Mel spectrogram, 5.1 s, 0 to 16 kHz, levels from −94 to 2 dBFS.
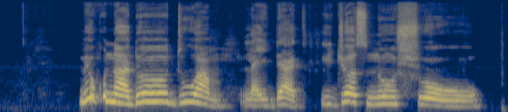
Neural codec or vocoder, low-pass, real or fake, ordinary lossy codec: vocoder, 48 kHz, 128 mel bands, Vocos; 14.4 kHz; fake; none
